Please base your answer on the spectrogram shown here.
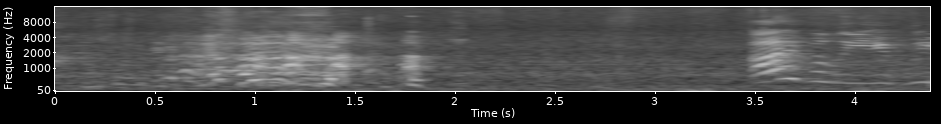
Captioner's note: audience laughs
